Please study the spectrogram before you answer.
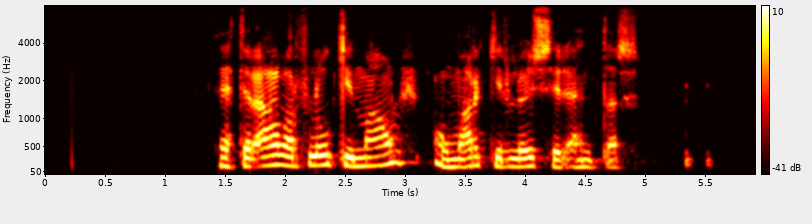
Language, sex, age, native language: Icelandic, male, 40-49, Icelandic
